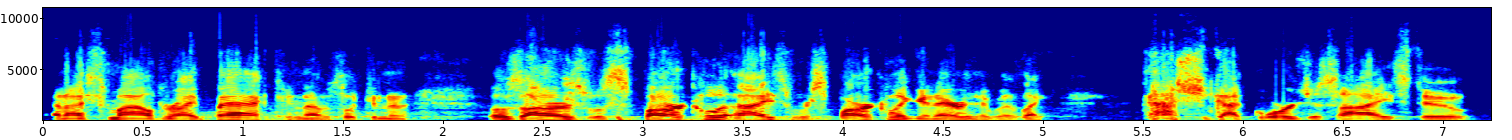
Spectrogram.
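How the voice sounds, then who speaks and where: A man's voice: medium pitch, brisk, sharp tone, a little hiss or hum, poor audio. A man hosting a podcast, telling stories and insisting on his point in a rambling casual chat. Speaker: podcast host.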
